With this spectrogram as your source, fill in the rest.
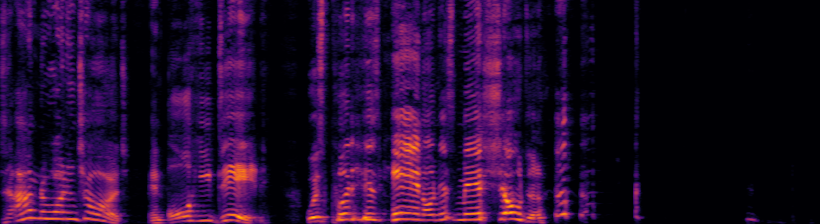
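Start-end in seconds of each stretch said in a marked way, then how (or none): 0.1-1.3 high-pitched mock yell. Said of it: "when the dude was just yelling at him".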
